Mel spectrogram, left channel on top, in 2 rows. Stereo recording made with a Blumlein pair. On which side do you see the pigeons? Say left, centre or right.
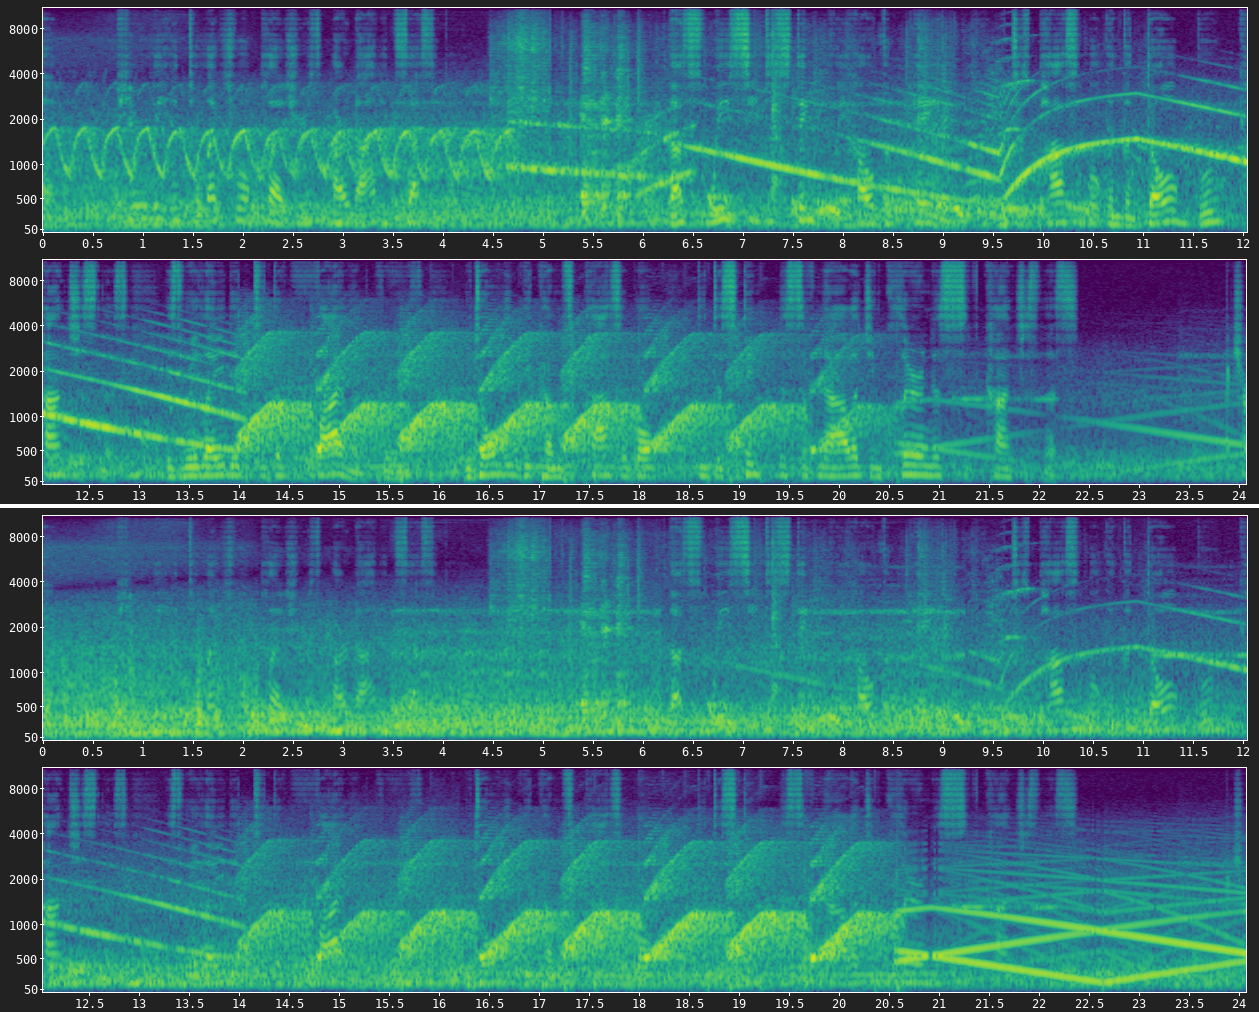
centre.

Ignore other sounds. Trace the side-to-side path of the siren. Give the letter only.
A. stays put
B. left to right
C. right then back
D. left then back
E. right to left
B.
